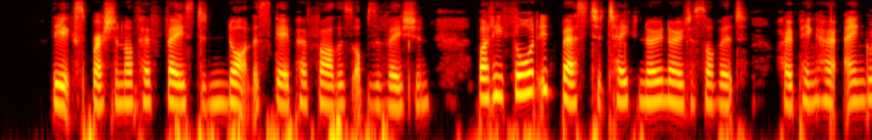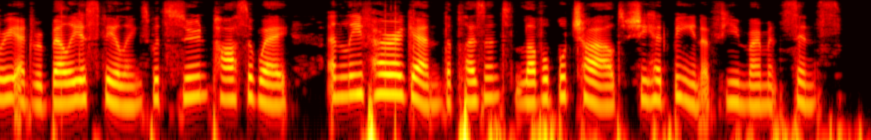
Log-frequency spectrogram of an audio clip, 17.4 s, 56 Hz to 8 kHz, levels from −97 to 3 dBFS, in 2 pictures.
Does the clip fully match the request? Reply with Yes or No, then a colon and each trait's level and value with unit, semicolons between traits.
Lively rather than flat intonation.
No: average, 3.3 semitones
